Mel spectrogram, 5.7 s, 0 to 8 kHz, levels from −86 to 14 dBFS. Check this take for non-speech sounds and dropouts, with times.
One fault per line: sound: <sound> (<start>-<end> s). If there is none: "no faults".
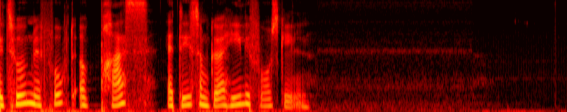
no faults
